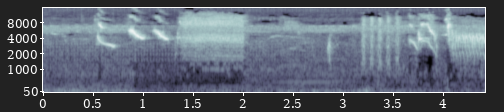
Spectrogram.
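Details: Chestnut-capped blackbird, typical of Brazilian marshes and wetlands, whose whistles recall the pássaro-preto: three sharp, high descending whistles, then hissing bursts, a short buzzy rattle, and more slurred whistles near the end.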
